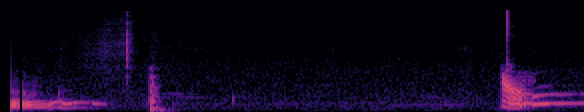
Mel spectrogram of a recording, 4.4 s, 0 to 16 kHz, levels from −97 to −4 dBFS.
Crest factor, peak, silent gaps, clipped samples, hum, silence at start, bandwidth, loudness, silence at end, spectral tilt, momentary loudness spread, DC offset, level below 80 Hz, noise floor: 30 dB; -22 dBFS; none; under 0.1%; none; 0.05 s; 11 kHz; -48 LUFS; 0 s; -5.5 dB/octave; 14 LU; under 0.1%; -76 dBFS; -78 dBFS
